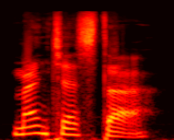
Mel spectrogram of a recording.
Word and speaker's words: Manchester: yang berbunyi konsonan contohnya Manchester Manchester huruf r pada kata tersebut tidak dibunyikan dikarenakan terletak diakhir kata dan hanya akan terdengar cara-cara Manchester Manchester contoh lainnya ada pada kata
